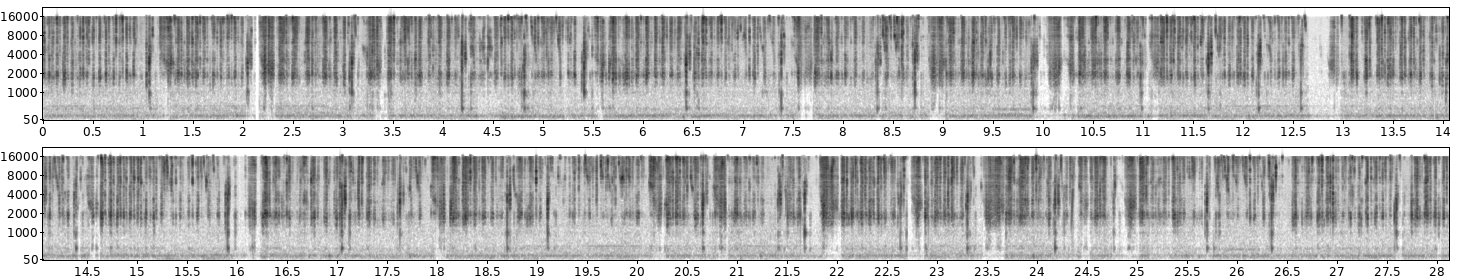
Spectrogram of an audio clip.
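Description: Fruit-eating mouth sounds sped up five times: chewing and smacking of juicy fruit with spoon scrapes, packed into a dense, continuous run of rapid clicks.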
